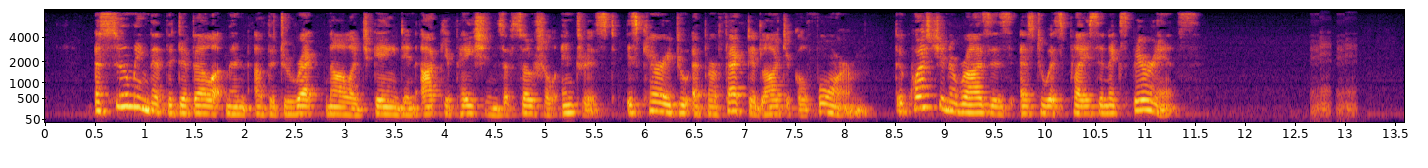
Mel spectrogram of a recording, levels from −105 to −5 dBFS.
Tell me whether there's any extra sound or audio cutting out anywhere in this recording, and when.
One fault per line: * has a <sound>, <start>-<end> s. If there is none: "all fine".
* has a laugh, 12.6-13.1 s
